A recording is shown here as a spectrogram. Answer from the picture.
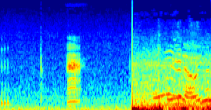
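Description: A quiet car cabin with one short vocal sound, then an abrupt cut to loud low car road rumble under lively voices.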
